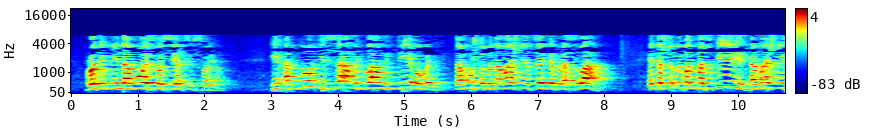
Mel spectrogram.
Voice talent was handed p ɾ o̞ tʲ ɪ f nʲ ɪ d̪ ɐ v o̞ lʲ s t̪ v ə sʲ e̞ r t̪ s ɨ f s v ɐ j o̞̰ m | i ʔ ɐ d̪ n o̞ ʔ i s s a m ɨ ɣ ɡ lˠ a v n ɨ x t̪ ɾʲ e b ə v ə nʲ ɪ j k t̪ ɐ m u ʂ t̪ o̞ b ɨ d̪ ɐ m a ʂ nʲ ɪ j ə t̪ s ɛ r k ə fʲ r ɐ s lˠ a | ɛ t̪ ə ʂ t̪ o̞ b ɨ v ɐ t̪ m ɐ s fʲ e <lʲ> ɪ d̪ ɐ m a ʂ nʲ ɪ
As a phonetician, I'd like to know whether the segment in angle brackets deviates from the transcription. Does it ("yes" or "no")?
yes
